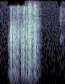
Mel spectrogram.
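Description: A deck of tarot cards is shuffled in one quick, crisp riffle lasting under a second, followed after a short silence by a faint tap of the cards.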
